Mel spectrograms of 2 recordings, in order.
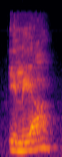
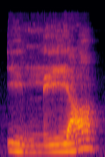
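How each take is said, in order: First: The vowel in the name is kept short. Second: The vowel in the name is drawn out. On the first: This is how many outsiders say it. The speaker calls it wrong. "a lot of people will say" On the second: This is the native Greek pronunciation. The speaker calls it right. "the way you pronounce it in Greek is Ilia. It's more like elongated"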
